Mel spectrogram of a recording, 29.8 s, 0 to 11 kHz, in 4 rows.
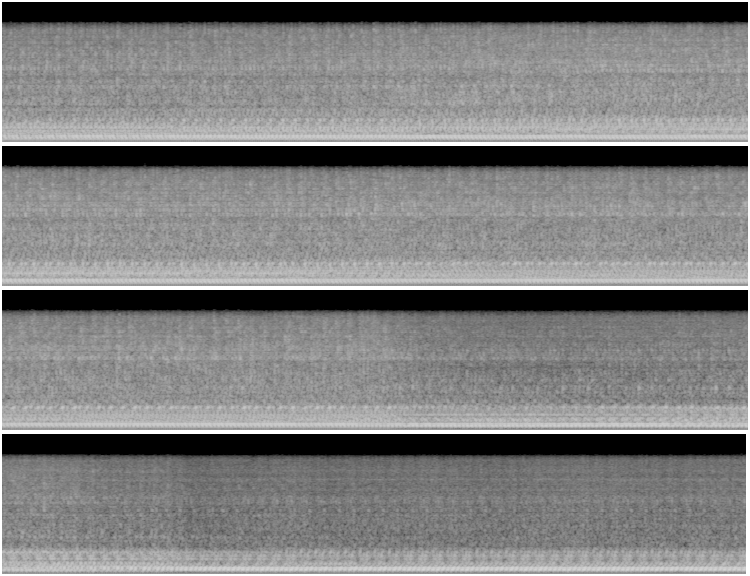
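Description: BMW 328i's 2.8-litre straight-six engine (M52) running at a steady idle on test. The sound shifts a little about two-thirds of the way through, then carries on slightly louder.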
